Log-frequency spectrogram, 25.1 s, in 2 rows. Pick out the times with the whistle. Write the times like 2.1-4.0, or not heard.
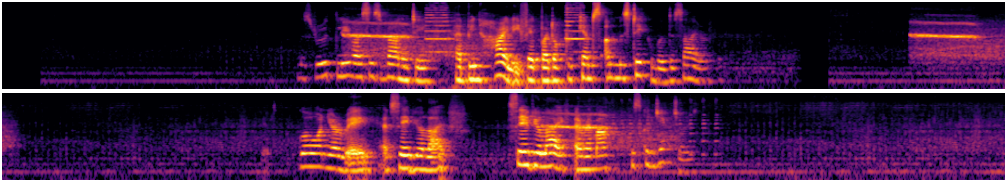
4.2-6.0, 11.3-12.8, 19.2-21.0.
